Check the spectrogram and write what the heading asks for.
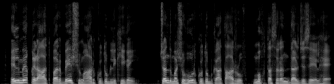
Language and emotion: Urdu, neutral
